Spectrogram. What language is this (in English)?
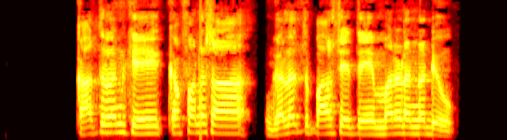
Sindhi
